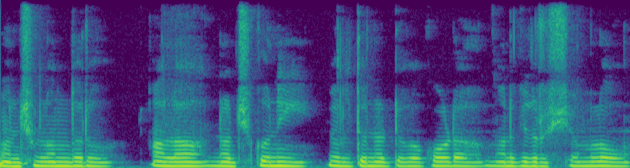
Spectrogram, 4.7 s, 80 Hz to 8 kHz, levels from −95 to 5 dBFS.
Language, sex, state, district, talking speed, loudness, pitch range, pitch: Telugu, female, Andhra Pradesh, Visakhapatnam, 100 wpm, -13 LUFS, 190-195 Hz, 195 Hz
